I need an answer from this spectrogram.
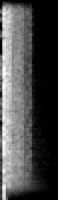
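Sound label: Modified Clap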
